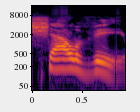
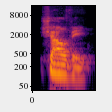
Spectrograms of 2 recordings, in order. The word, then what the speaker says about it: Shalvey: Shalvey, am I pronouncing your name like I'm looking at your name? The spelling it's Shalvey, right? Yeah, nailed it. All Got it right, in one. cool. Say it again. Shalvey, yeah.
